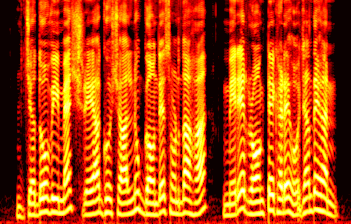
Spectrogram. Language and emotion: Punjabi, happy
